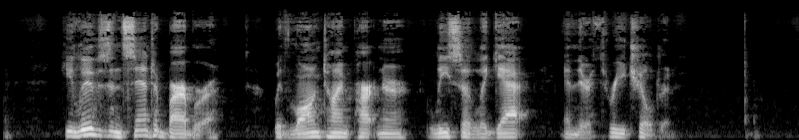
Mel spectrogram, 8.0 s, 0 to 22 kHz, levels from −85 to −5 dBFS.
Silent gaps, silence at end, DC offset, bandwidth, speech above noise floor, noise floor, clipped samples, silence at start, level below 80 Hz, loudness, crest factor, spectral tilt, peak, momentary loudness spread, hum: none; 1.3 s; under 0.1%; 16 kHz; 48 dB; -70 dBFS; under 0.1%; 0.65 s; -58 dBFS; -21 LUFS; 20 dB; -3.5 dB/octave; -2 dBFS; 15 LU; none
